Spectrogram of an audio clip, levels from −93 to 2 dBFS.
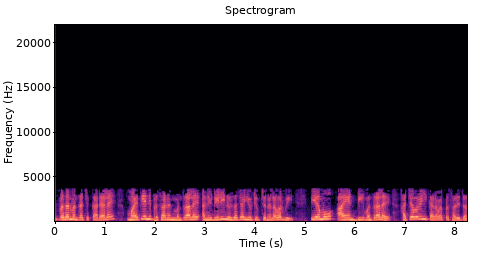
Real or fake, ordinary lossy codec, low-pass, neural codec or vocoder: real; none; 3.6 kHz; none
